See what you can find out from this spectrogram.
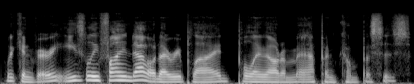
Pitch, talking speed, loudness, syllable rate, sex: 135 Hz, 205 wpm, -17 LUFS, 5.2 syllables/s, male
